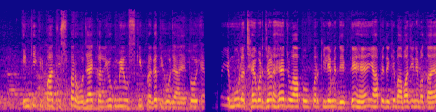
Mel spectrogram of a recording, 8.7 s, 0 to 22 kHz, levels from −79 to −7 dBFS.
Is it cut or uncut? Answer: cut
